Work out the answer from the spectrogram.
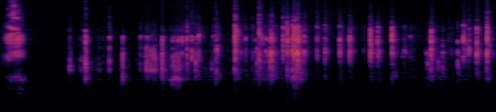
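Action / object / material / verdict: shake / plastic pill bottle with pills / plastic / none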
